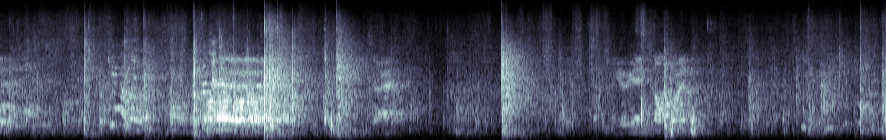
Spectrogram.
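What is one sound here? Young women call out and talk during play, echoing in a large hall.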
